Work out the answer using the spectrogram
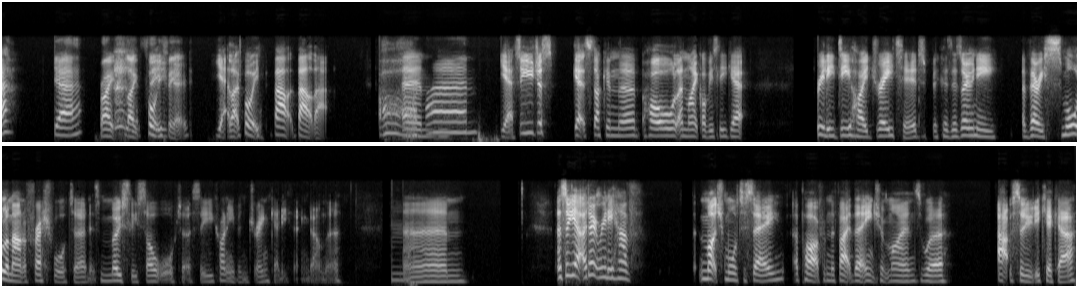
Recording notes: We apologise for the slightly wonky sound on this episode - we're working on it!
